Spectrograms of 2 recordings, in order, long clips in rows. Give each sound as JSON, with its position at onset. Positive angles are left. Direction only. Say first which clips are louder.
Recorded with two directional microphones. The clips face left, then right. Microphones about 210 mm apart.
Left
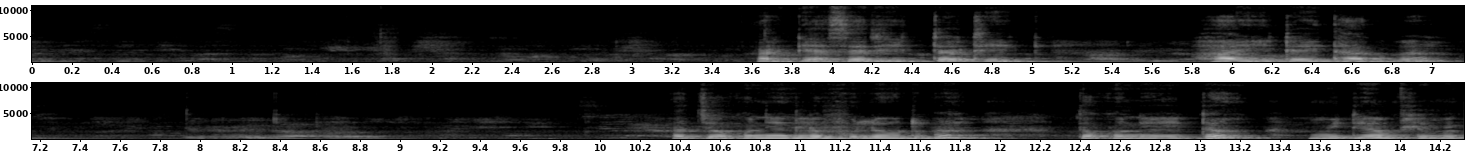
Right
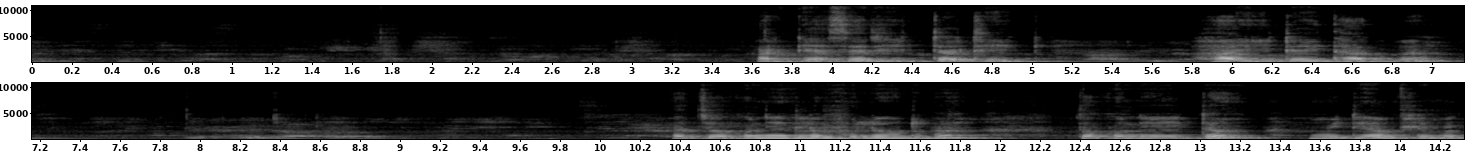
{"t": 3.6, "sound": "a woman's voice", "louder": "left 2 dB", "side_deg": 5}
{"t": 10.3, "sound": "a woman's voice", "louder": "left 2 dB", "side_deg": 5}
